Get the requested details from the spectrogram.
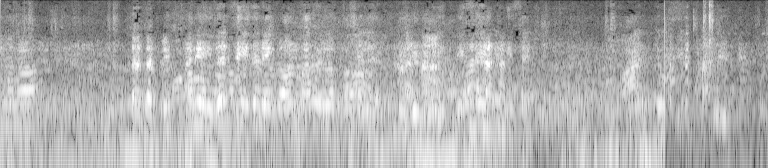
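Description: A crowd of people chatters loudly close by.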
